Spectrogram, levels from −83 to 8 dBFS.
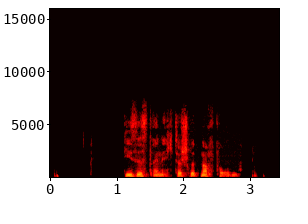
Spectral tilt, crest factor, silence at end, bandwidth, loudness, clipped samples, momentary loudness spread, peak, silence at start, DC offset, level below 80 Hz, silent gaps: -5.5 dB/octave; 18 dB; 0.35 s; 7.4 kHz; -38 LUFS; under 0.1%; 10 LU; -22 dBFS; 1.1 s; under 0.1%; -76 dBFS; 2.89-3.03 s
